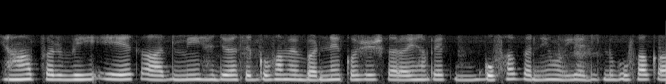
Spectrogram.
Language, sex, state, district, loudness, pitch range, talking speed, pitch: Hindi, female, Punjab, Fazilka, -17 LUFS, 215-225 Hz, 235 wpm, 220 Hz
